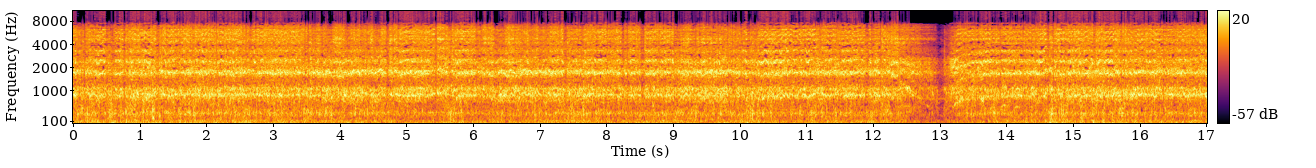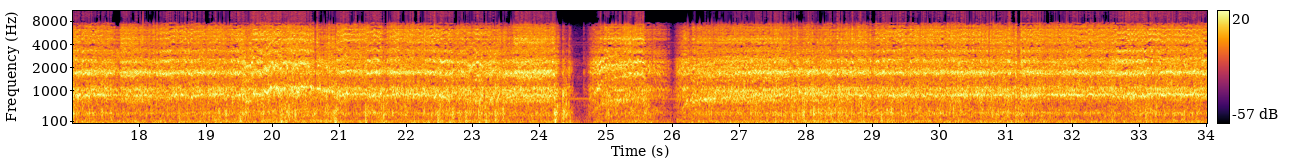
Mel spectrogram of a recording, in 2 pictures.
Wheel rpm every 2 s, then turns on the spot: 230, 230, 230, 230, 230, 230, 130, 230, 230, 230, 260, 220, 110, 170, 230, 230, 230.
none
